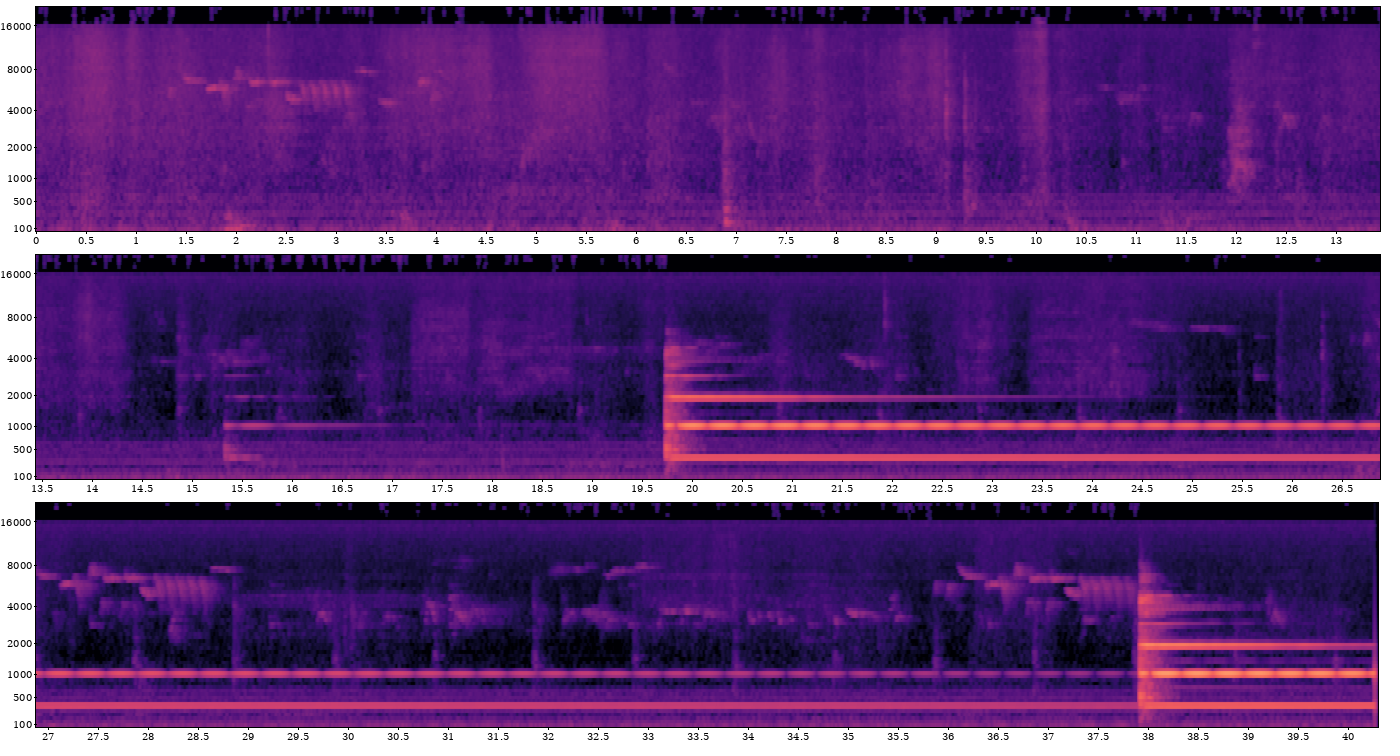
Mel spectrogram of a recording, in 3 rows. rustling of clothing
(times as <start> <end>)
0.0 2.6, 3.3 14.6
